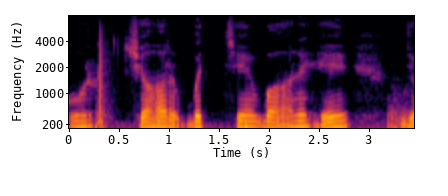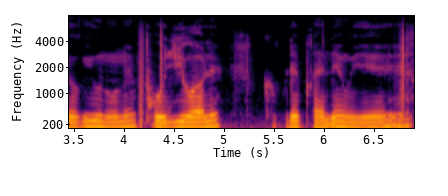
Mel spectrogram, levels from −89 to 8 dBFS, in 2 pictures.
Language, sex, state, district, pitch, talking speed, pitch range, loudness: Hindi, male, Uttar Pradesh, Saharanpur, 135 Hz, 120 wpm, 130-140 Hz, -16 LUFS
